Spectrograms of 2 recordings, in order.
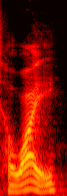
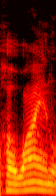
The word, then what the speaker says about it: Hawaii: opposed to Hawaii and in the actual Hawaiian language I believe was pronounced Hawaii with a W having a v sound and the last state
